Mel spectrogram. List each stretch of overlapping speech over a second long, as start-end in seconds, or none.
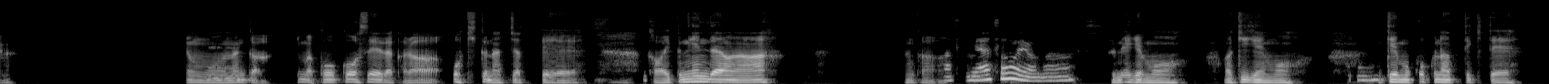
none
